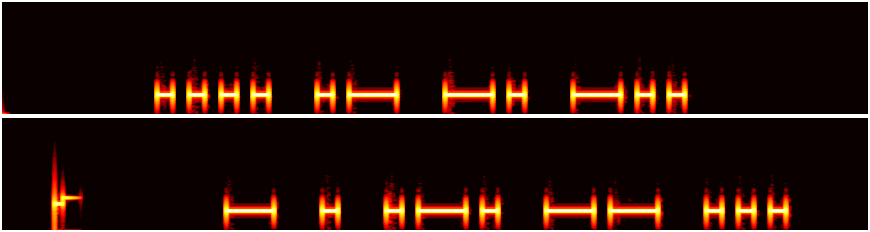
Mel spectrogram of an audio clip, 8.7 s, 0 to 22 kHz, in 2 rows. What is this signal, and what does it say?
Morse code, heard as a keyed tone, about 15 wpm, 700 Hz. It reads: HAND TERMS
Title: Sets of 3 Words - New Word Drill - 15wpm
